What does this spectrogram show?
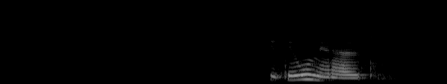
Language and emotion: Russian, neutral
